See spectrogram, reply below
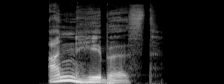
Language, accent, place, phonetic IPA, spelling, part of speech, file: German, Germany, Berlin, [ˈanˌheːbəst], anhebest, verb, De-anhebest.ogg
- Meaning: second-person singular dependent subjunctive I of anheben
